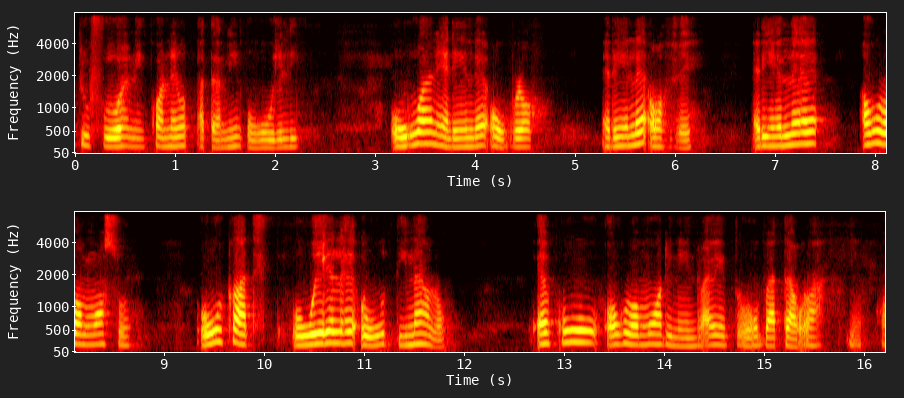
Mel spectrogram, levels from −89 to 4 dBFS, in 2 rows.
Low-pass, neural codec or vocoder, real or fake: 7.2 kHz; codec, 16 kHz in and 24 kHz out, 0.8 kbps, FocalCodec, streaming, 65536 codes; fake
